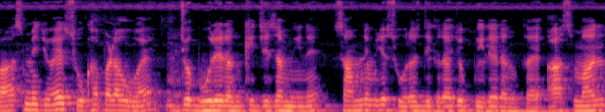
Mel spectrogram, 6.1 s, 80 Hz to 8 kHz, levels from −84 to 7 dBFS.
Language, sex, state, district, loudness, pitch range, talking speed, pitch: Hindi, male, Jharkhand, Sahebganj, -17 LUFS, 120-135 Hz, 285 wpm, 125 Hz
